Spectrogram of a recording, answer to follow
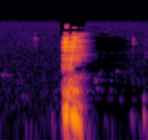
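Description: A person clearing their throat once, briefly, about a second in.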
